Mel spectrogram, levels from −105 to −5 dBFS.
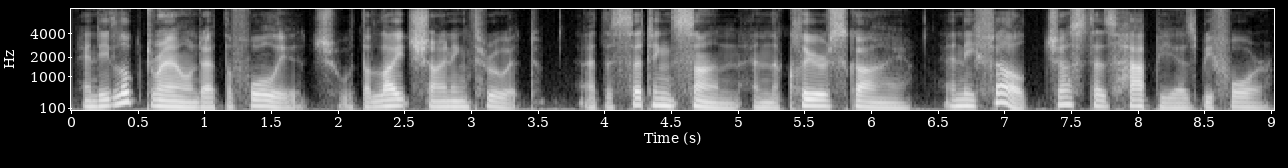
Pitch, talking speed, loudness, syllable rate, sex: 125 Hz, 195 wpm, -21 LUFS, 4.5 syllables/s, male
